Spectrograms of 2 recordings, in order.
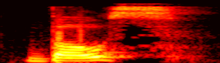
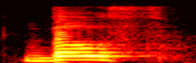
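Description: First: The word ends with an S sound. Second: The word ends with a TH sound. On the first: The speaker calls it wrong. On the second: The speaker calls it right.

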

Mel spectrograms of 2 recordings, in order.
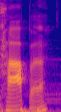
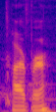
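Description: First: The r sounds are dropped, Boston style. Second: The r sounds are pronounced in a general accent.

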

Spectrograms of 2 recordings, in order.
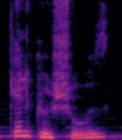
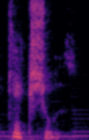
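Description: First: 'Quelque' is pronounced with all its sounds. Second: 'Quelque' is shortened, with sounds dropped. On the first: "je peux ne pas dire quelque chose" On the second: "mais quelque chose"

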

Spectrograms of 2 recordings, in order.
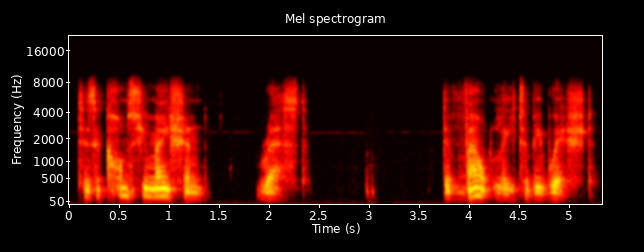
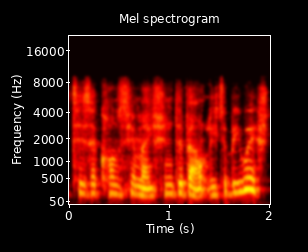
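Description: First: There is a pause after consummation. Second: It is said without a pause after consummation.

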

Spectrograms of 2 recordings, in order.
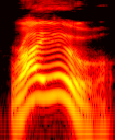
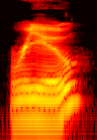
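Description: First: The name is said the familiar anglicized way. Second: The name is said the original Japanese way.

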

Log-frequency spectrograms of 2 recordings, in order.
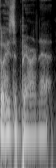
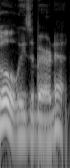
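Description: First: It is said in a dismissive, negative tone. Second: It is said in an admiring, positive tone. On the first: Being a baronet is looked down on. "it's almost like they say it in a negative" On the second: Being a baronet is attractive. "but the women are like"

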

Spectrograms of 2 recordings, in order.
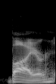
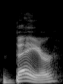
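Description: First: The name is pronounced the German way. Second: The name is pronounced the English way.

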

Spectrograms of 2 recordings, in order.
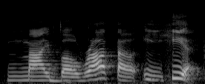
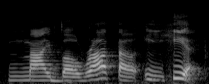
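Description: First: It is said with a Vietnamese accent. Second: It is said with a Vietnamese accent.

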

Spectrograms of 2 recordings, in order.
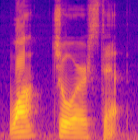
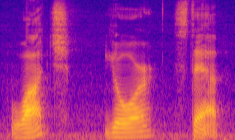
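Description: First: The end of watch blends into your. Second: Each word is said separately and distinctly.

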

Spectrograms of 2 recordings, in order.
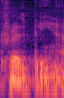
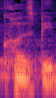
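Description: First: The name has an r sound after the first consonant. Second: The name has no r sound after the first consonant. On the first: The speaker calls it wrong. "I keep saying Crosby, but it's not actually Crosby" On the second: The speaker calls it right. "but it's Bill Cosby"

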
